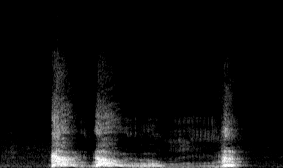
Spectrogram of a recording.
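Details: Nine-month-old blue fawn American Pit Bull Terrier, a male pet, barking for attention: two sharp barks in quick succession, a drawn-out whining tail, then one more bark after a short gap.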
